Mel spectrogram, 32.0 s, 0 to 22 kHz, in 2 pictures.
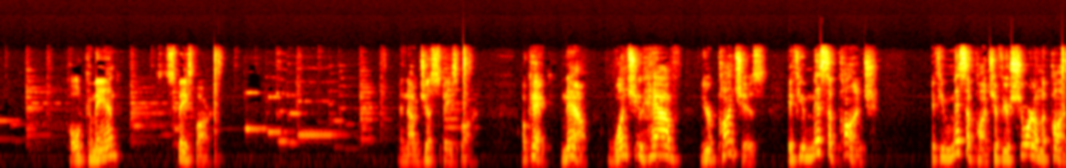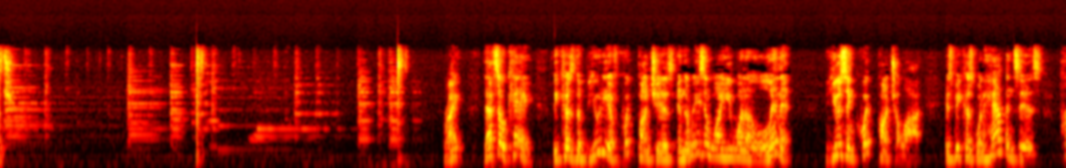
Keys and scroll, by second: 3.2 super+space, 6.9 space, 15.1 super+z, 15.7 space, 18.9 super+space, 22.0 space.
